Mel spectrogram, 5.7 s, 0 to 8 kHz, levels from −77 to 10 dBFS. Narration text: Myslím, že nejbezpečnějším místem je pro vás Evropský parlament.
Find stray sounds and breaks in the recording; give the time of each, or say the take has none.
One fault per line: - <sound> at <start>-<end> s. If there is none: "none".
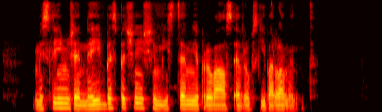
none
